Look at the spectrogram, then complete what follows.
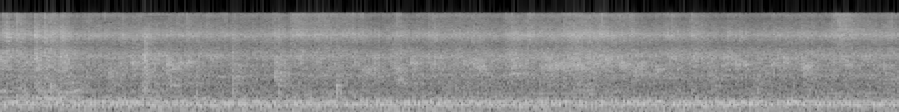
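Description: Steady loud roar of a commercial kitchen's gas wok burners and extraction hood running continuously, with faint clinks of wok utensils over it.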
